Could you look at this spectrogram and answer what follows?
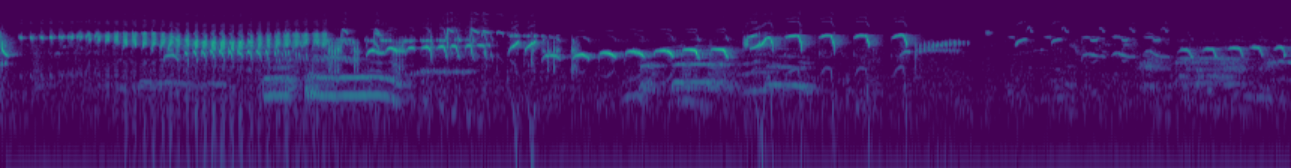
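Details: Wild sooty-headed bulbul contesting a caged one in a fierce full isian song duel. A long rapid rattle-like series opens, then varied looping whistles and repeated slurred notes follow in quick succession, loud and continuous.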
